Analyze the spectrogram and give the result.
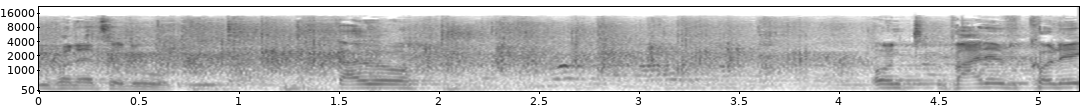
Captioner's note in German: Beifall Freie Demokraten und SPD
